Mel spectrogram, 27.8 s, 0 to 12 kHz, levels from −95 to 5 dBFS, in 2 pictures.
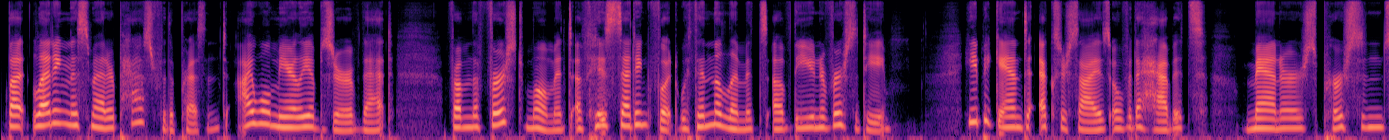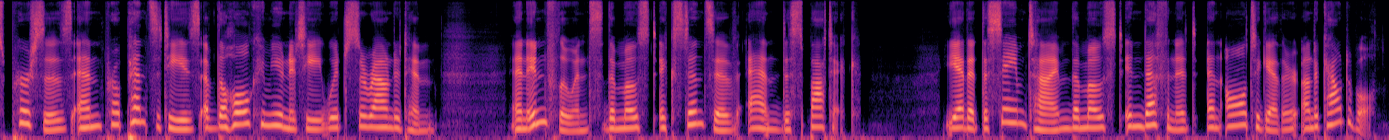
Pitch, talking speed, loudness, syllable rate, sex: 215 Hz, 140 wpm, -22 LUFS, 4.9 syllables/s, female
